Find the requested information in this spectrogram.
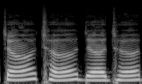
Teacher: इन वर्णों का उच्चारण तालु स्थान से होता है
